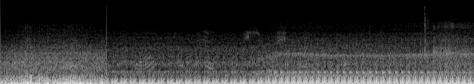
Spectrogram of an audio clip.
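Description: A sport motorcycle ridden on a trail, its mid-pitched engine droning steadily up close and settling into a lower, even hum partway through, with a brief clatter and a voice talking over it.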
